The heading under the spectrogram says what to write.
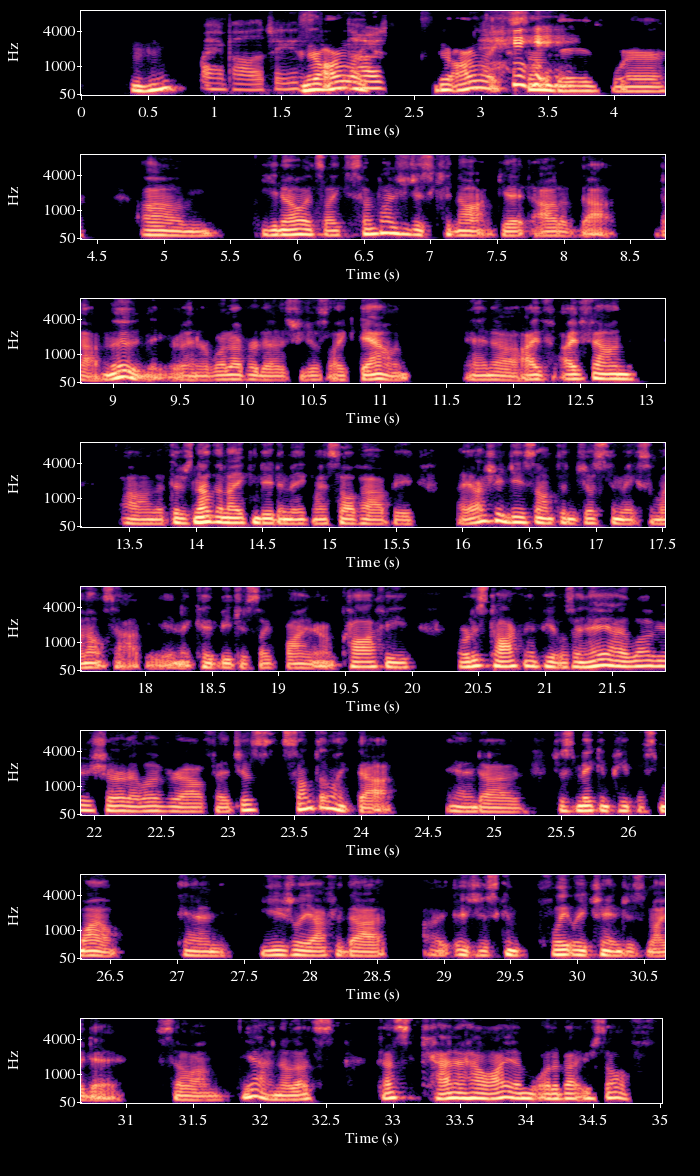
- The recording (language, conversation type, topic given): English, unstructured, What small daily habits brighten your mood, and how can we share and support them together?
- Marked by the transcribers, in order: giggle; other background noise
